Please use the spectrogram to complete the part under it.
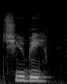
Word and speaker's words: Tubi: We don't pronounce tube like you do. We say it like chew with a B at the end. – Yeah, Tubi.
